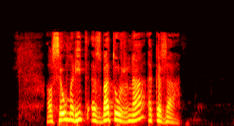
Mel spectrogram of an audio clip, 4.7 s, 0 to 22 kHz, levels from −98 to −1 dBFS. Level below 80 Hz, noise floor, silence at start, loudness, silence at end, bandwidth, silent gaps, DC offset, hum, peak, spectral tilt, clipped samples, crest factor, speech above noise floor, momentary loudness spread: -60 dBFS; -84 dBFS; 0.95 s; -24 LUFS; 1.1 s; 8 kHz; none; under 0.1%; none; -6 dBFS; -5 dB/octave; under 0.1%; 20 dB; 61 dB; 11 LU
